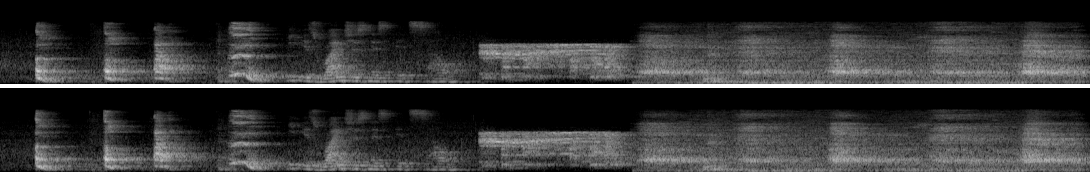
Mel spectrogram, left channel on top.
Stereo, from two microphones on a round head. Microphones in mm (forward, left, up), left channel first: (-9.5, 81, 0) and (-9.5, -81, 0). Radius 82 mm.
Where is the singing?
35° right (ahead or behind), 0.7 m.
